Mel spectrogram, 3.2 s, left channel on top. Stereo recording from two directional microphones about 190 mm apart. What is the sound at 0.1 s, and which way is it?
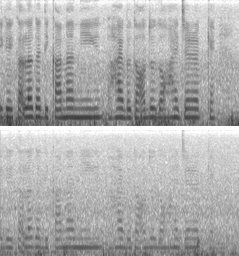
A woman's voice, 45° left (ahead or behind).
